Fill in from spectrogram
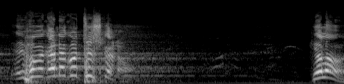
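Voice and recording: Putting on a character voice, a man speaks at an extremely high pitch with a bright, sharp tone, lively intonation and a moderate pace.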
